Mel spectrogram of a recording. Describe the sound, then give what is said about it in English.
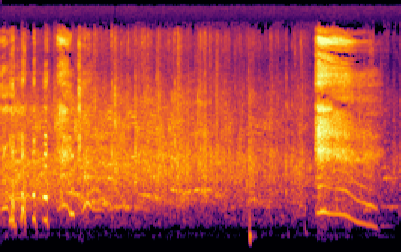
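An audience claps steadily for the speaker for several seconds, a dense wash of hand claps that swells again near the end, with a few voices calling out over the applause. “Please do clap for me.”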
